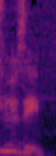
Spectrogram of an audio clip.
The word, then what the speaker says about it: Susi: works, but it sounds like a Z. Yeah. Oh, it does sound like a Z. It's Susie.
